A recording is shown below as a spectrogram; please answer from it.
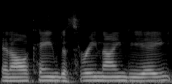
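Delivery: ordinary delivery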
